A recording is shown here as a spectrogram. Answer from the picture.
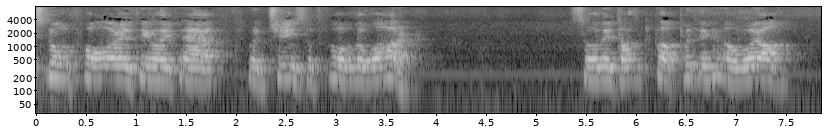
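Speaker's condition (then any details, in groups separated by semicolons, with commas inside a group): Parkinson's; trouble in the throat when speaking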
